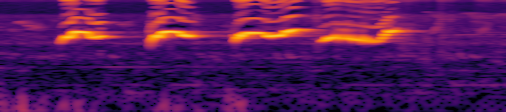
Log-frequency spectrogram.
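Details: Oriental magpie-robin producing four rich whistled phrases, each rising then wavering, spaced about half a second apart, clear and loud.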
